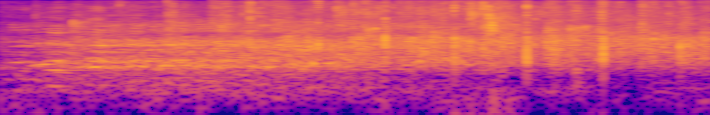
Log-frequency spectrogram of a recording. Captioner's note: laughter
